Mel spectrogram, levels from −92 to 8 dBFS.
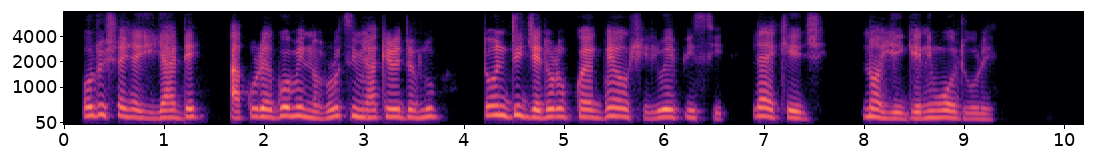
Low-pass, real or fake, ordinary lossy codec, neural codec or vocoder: none; fake; none; codec, 16 kHz, 0.8 kbps, ZipCodec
